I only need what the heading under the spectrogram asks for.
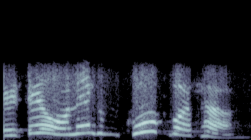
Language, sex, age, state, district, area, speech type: Bengali, female, 30-45, West Bengal, Purulia, urban, conversation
